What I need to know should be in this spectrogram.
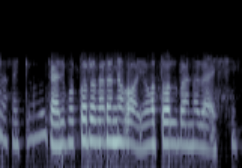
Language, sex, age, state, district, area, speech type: Assamese, female, 30-45, Assam, Nalbari, rural, conversation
